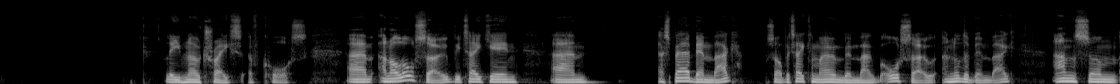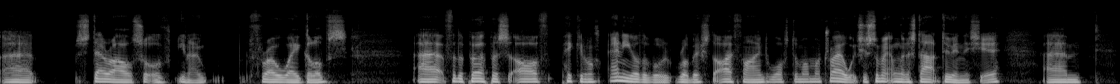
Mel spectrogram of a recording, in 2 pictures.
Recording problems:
none

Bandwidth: 14.5 kHz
